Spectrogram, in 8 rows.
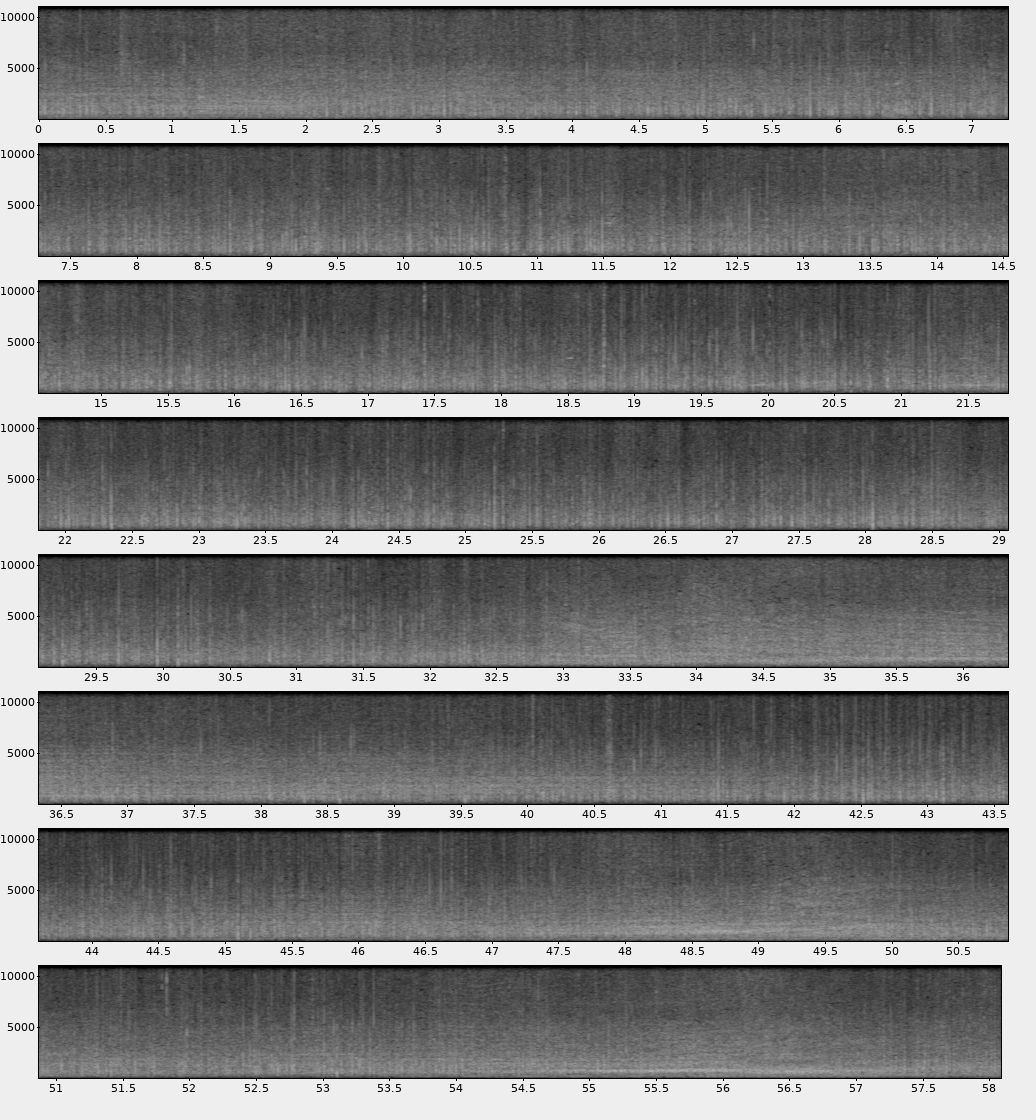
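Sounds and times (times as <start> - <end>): vehicle engine hum: 0.0 - 18.2, 30.2 - 41.0, 42.1 - 58.0
heavy rain on road: 0.0 - 58.0.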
